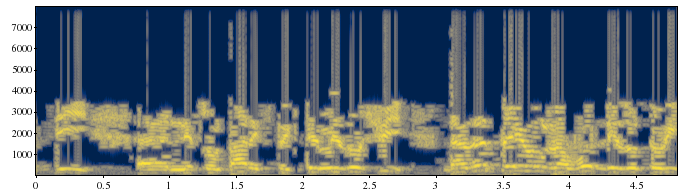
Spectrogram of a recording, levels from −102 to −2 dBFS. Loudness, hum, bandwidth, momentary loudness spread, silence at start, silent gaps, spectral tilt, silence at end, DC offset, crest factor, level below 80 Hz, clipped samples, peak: -9 LUFS; none; 8 kHz; 4 LU; 0 s; none; -4.5 dB/octave; 0 s; under 0.1%; 10 dB; -40 dBFS; 0.3%; 0 dBFS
